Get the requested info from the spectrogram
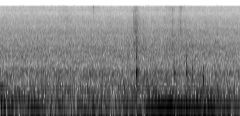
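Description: Low closed-mouth 'mmm' humming while chewing a piece of chocolate, held in stretches with short breaks. There is a sharp small click about one and a half seconds in, then a couple of faint ticks.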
